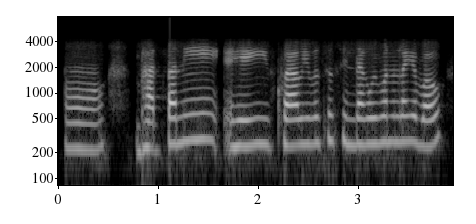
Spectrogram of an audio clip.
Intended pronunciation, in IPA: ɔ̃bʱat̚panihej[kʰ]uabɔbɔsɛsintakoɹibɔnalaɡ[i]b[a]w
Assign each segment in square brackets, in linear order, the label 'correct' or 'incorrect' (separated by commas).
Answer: correct, incorrect, correct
